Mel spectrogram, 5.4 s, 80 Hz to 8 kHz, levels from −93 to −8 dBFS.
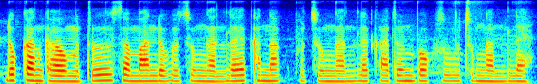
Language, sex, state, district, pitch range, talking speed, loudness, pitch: Wancho, female, Arunachal Pradesh, Longding, 185-195 Hz, 165 wpm, -22 LUFS, 190 Hz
